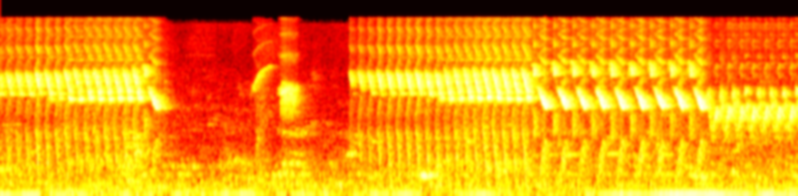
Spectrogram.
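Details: Canary song with a fast rolling trill, a short pause broken by soft notes, then a long steady trill shifting down into a lower rolling tour.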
